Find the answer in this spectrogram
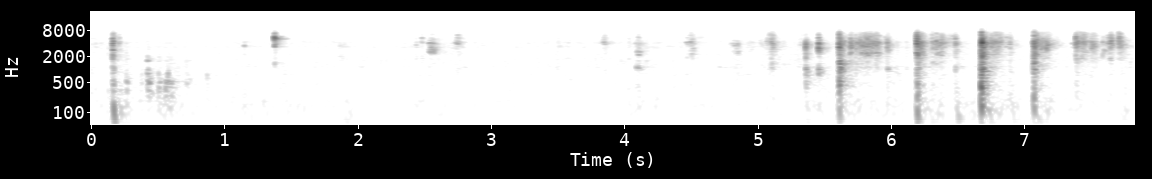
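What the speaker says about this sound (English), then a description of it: "Let me shuffle these up." Oracle cards are handled and shuffled by hand, starting with sparse soft clicks and taps, then building into a dense run of crisp riffling snaps, close and quiet with no talk.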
